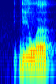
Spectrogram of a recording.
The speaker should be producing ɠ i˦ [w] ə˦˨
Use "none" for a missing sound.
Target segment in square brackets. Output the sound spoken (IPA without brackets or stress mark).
w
